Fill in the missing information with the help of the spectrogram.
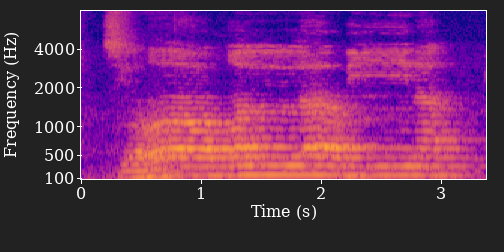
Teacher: Dzalnya adalah dzal yang ada titiknya itu, alladzina yang ujung lidah, ujung gigi seri atas.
